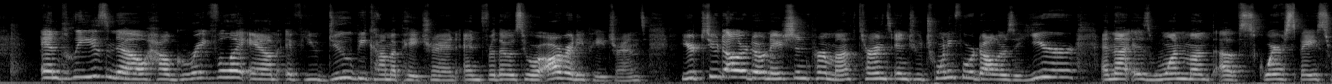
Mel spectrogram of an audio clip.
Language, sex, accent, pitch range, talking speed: English, female, American, 220-275 Hz, 165 wpm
